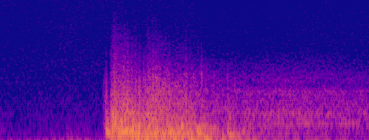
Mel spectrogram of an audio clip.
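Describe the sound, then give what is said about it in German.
A single booming salute shot from a small cannon, with a sudden sharp blast followed by a rumbling decay that fades over about a second. “Zwei kleine Kanonen schossen harmlos wie ein Spielzeug zum blauen Himmel an.”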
